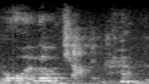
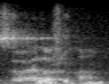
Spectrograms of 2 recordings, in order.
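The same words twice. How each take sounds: First: High, slow affected enthusiasm; mock gushing. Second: Said in the usual way. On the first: Composer fan giving easy answer, mock gushing. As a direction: draw it out high, parodying a gusher.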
